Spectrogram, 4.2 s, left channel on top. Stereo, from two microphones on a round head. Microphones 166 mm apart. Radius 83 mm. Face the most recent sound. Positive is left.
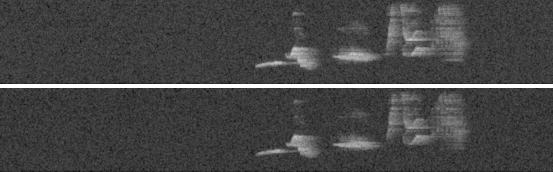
turn(degrees=75)  # may be behind; listen again after turning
